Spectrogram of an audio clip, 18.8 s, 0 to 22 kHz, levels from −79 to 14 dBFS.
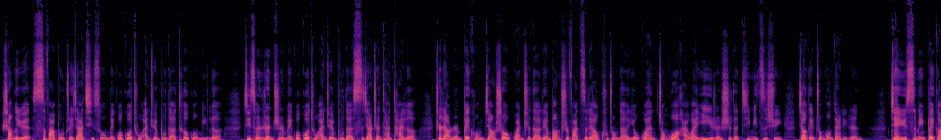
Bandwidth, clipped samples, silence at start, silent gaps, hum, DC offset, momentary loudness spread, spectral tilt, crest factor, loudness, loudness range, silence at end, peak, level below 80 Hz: over 20 kHz; under 0.1%; 0.05 s; none; none; under 0.1%; 7 LU; -4 dB/octave; 16 dB; -22 LUFS; 2 LU; 0 s; -6 dBFS; -38 dBFS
